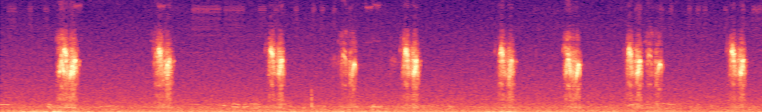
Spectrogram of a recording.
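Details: Series of about ten thin, high chirps from a house sparrow, some in quick pairs, spaced roughly a second apart with faint low background rumble.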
